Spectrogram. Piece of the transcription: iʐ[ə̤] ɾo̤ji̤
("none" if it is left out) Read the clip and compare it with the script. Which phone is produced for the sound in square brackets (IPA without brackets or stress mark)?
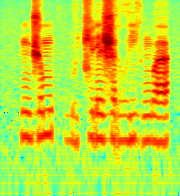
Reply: ə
